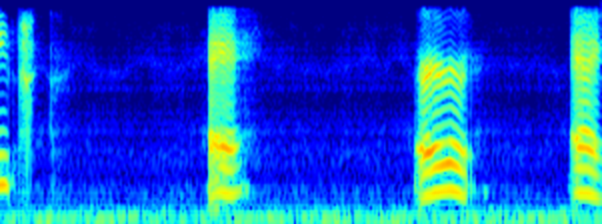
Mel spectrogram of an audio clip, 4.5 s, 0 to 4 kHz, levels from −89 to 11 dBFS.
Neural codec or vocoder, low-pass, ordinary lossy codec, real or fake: autoencoder, 22.05 kHz, a latent of 192 numbers a frame, VITS, trained on many speakers; 3.6 kHz; none; fake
